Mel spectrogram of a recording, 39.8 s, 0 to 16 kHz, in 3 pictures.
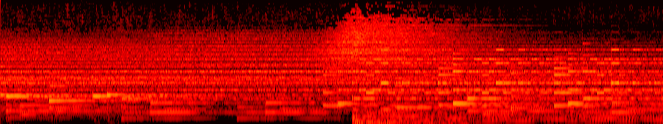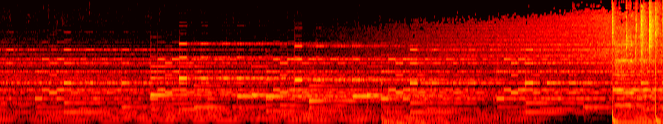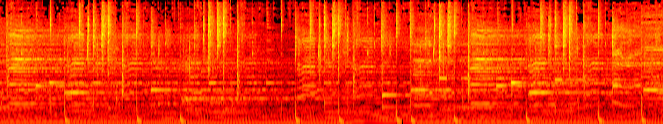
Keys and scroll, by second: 18.8 ctrl+space, 34.8 ctrl+space.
